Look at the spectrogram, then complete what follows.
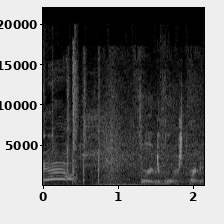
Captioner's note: pop!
